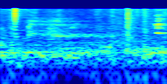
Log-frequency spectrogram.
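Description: Pigeons cooing on a small farm in winter, soft repeated coos and a few short calls close by over steady background noise, with no one talking.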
